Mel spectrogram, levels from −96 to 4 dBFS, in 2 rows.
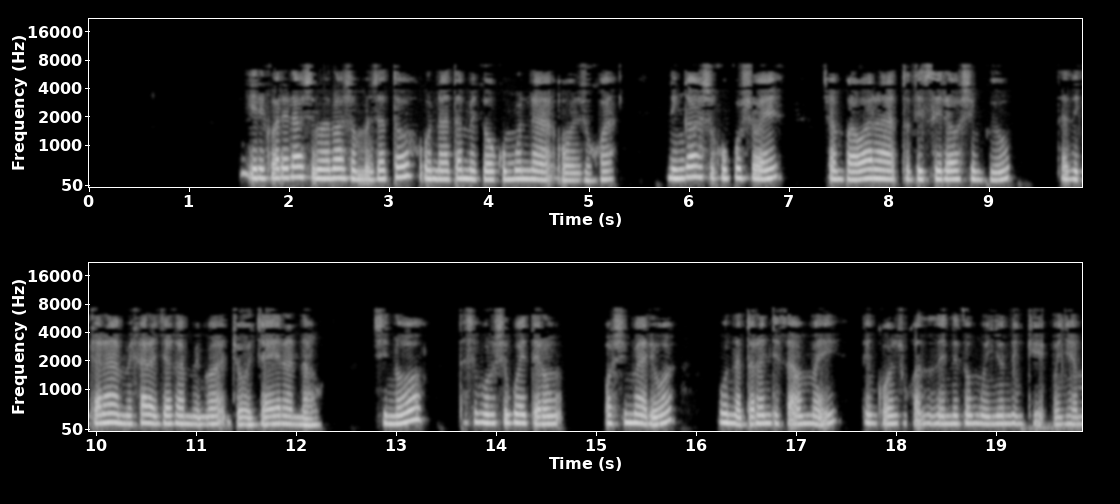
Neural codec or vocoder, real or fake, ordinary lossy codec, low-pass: none; real; MP3, 32 kbps; 7.2 kHz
